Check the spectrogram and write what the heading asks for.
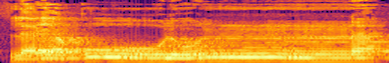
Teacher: ഖാഫിന് തഫ്ഹീം, അപേക്ഷികമായ ദമ്മ നൽകപ്പെട്ട അവസ്ഥയിലുള്ള തഫ്ഹീം.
